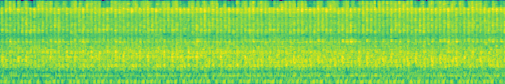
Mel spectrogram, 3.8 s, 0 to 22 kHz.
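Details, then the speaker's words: 2007 Freightliner with rebuilt Detroit 60 14L diesel, over a year after rebuild, aftermarket turbo, EGR still fitted; steady even heavy idle with no knock or miss under loud fan rush: normal idle. "There's the fans about to start now. You can hear the engine now."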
